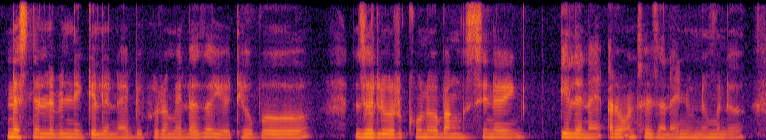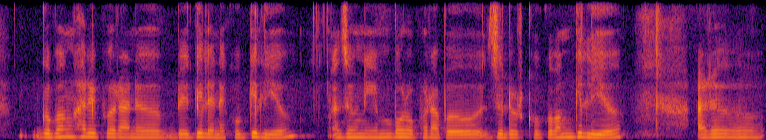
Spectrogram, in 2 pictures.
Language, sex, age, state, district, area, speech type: Bodo, female, 18-30, Assam, Kokrajhar, rural, spontaneous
